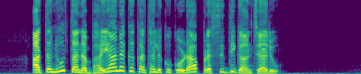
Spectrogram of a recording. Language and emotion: Telugu, neutral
